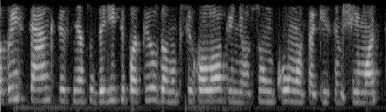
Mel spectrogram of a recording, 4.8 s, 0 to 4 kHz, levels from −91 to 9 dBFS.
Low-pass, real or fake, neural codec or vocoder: 3.6 kHz; real; none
